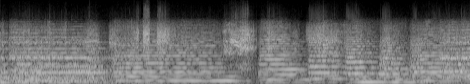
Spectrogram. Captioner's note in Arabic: ثرثرة الزبابة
